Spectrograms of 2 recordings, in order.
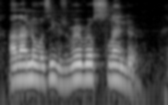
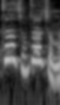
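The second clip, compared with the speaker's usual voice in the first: much higher, insistent coaxing voice; urging older sister. Retold or imitated. Foster sister urging the boy to touch his dead dad, high and insistent. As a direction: coax him toward the casket, repeating it.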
